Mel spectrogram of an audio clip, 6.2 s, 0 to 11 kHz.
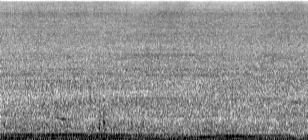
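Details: Mercedes (fault P23xx00) that shook and stumbled on cold morning starts, after engine ECU repair: even, settled four-cylinder idle with no shake, stumble or misfire; normal smooth idle.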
